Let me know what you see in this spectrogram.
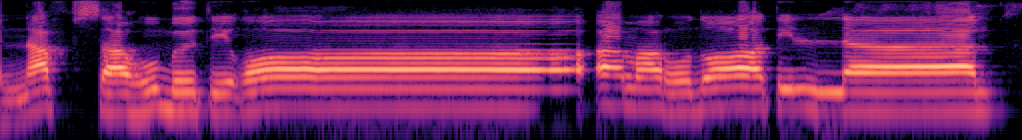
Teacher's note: غین کو 5 الف کی مقدار کھینچ کر پڑھیں گے، ہا کو با سے ملائیں گے، با کے اوپر قلقلہ کریں گے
